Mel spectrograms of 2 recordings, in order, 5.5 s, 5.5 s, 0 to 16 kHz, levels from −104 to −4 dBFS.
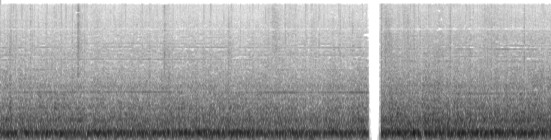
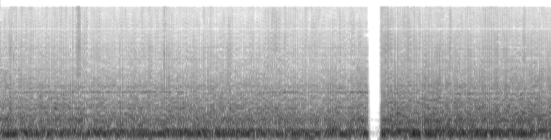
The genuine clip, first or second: first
